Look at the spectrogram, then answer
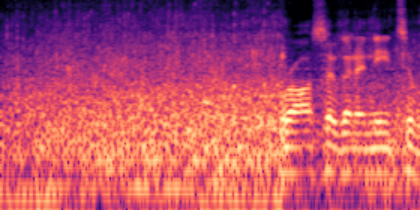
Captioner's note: water sloshing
